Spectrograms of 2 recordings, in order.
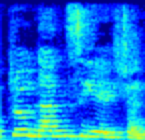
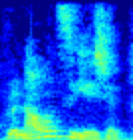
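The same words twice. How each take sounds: First: Pronunciation slowly, as pro-NUN-see-ay-shun; short "uh" in the second syllable of pronunciation; correct "nun" pronunciation. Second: Pronunciation slowly, as pro-NOUN-see-ay-shun, lower; an "ow" in the second syllable of pronunciation; wrong "noun" pronunciation. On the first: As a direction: stretch out pronunciation with "nun" in the middle. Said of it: "the word turns into pronunciation". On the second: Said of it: "not pronunciation". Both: Shown as a demonstration.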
